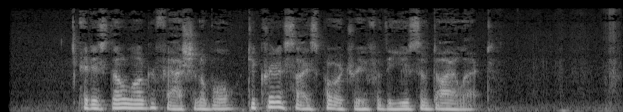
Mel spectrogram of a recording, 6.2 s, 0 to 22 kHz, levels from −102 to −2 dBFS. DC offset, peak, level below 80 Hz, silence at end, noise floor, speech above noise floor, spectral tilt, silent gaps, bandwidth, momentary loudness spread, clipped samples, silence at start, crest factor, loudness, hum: under 0.1%; -16 dBFS; -64 dBFS; 0.1 s; -63 dBFS; 30 dB; -6 dB/octave; none; 16 kHz; 10 LU; under 0.1%; 0.7 s; 18 dB; -34 LUFS; none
